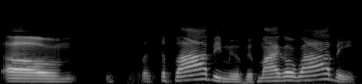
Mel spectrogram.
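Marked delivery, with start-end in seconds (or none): 1.5-3.6 higher-pitched Boston demo; Boston accent. Shown as a demonstration. Showing a friend the movie title, Boston accent. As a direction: drop the R in "Bobby", Boston-style. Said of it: "you gotta say it like".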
